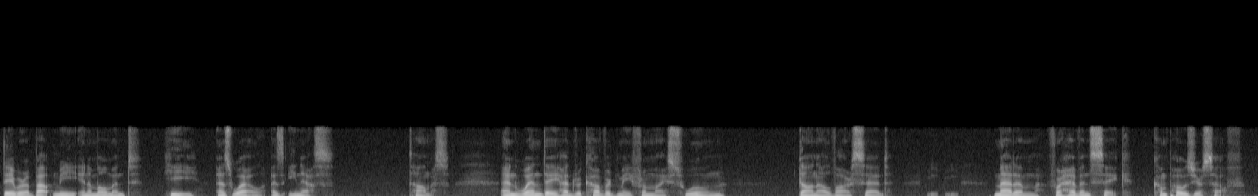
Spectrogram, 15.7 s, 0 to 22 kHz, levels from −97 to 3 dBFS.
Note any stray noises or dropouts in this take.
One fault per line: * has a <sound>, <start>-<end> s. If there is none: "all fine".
* has a laugh, 11.6-12.0 s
